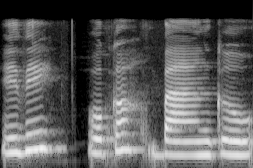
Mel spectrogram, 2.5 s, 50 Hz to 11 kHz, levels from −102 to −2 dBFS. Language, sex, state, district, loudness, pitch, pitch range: Telugu, female, Andhra Pradesh, Annamaya, -16 LUFS, 265 Hz, 235-315 Hz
